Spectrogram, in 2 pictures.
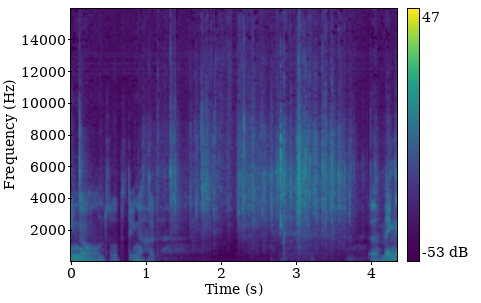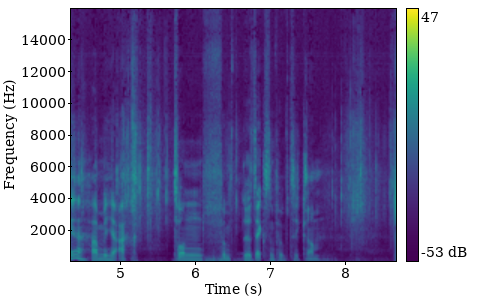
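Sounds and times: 
speech: 0:00.0 - 0:01.5, 0:04.0 - 0:07.9
56-gram chip bag crinkling as it is handled: 0:01.0 - 0:06.8, 0:07.8 - 0:08.6.

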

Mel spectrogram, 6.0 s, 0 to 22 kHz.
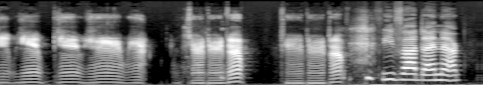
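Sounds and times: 
person imitating a stuffy congested nose with nasal wordless vocalizing: 0:00.0 - 0:04.6
speech: 0:00.0 - 0:05.9.

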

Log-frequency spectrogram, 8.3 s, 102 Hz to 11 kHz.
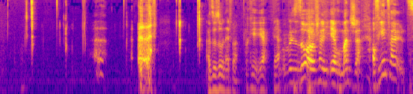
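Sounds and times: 
voice imitating ASMR-style wet lip smacks and clicks: 0:00.1 - 0:04.2
speech: 0:01.9 - 0:02.2, 0:04.2 - 0:08.2.

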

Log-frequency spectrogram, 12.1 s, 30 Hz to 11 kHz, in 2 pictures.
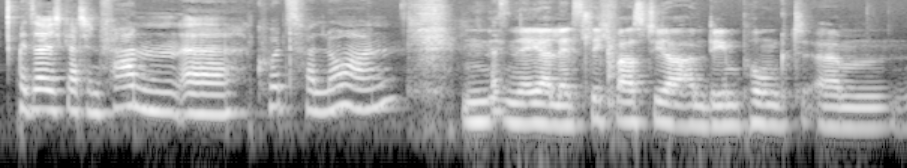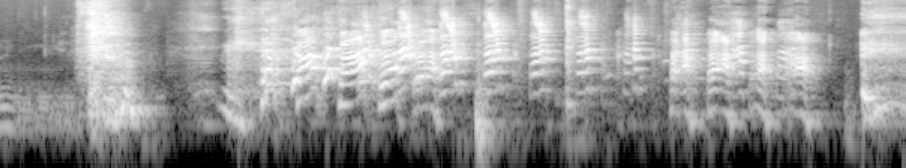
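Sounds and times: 
speech: 0:00.2 - 0:07.9, 0:10.7 - 0:12.0
person sneezing: 0:06.6 - 0:07.5
people snickering and giggling: 0:07.5 - 0:12.0.

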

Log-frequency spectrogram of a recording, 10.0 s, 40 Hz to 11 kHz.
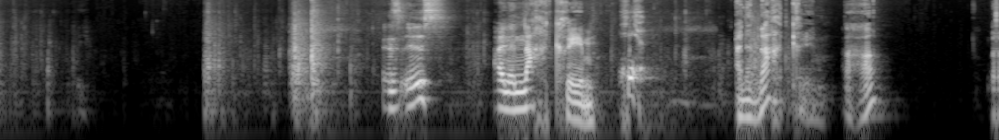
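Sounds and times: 
cardboard and paper rustling as a beauty advent calendar door is opened: 0:00.0 - 0:01.0, 0:02.0 - 0:08.3
speech: 0:03.8 - 0:06.6, 0:07.4 - 0:08.9.

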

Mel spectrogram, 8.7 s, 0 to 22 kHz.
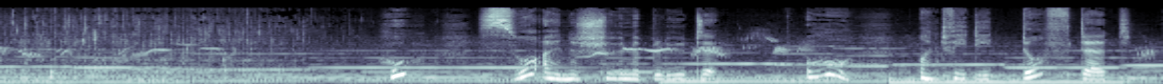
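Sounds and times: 
water poured onto a plant: 0:00.0 - 0:02.7
speech: 0:02.9 - 0:03.2, 0:03.8 - 0:08.6.

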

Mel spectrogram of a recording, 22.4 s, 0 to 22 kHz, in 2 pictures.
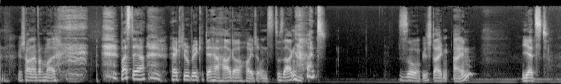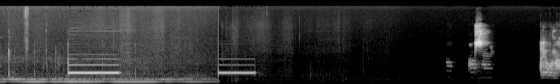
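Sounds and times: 
speech: 0:00.0 - 0:01.5, 0:02.2 - 0:06.6, 0:08.0 - 0:09.5, 0:10.4 - 0:11.5
low hum: 0:04.4 - 0:15.6
ringing tone of an outgoing telephone call: 0:12.6 - 0:13.6, 0:15.6 - 0:16.4.

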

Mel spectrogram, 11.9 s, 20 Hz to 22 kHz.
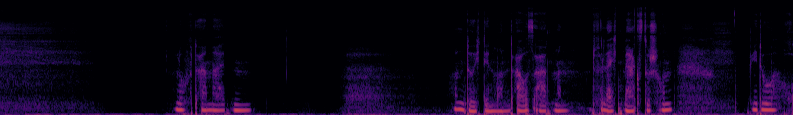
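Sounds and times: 
deep inhale through the nose during a guided breathing exercise: 0:00.0 - 0:01.6, 0:10.2 - 0:11.1
speech: 0:02.6 - 0:03.9, 0:06.8 - 0:10.6, 0:11.2 - 0:11.8.

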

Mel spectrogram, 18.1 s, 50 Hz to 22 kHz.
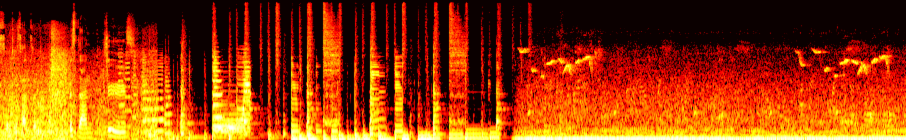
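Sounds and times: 
speech: 0:00.1 - 0:03.6
rhythmic instrumental music: 0:02.2 - 0:11.6
birds chirping in high twittering bursts outdoors: 0:10.3 - 0:18.1.

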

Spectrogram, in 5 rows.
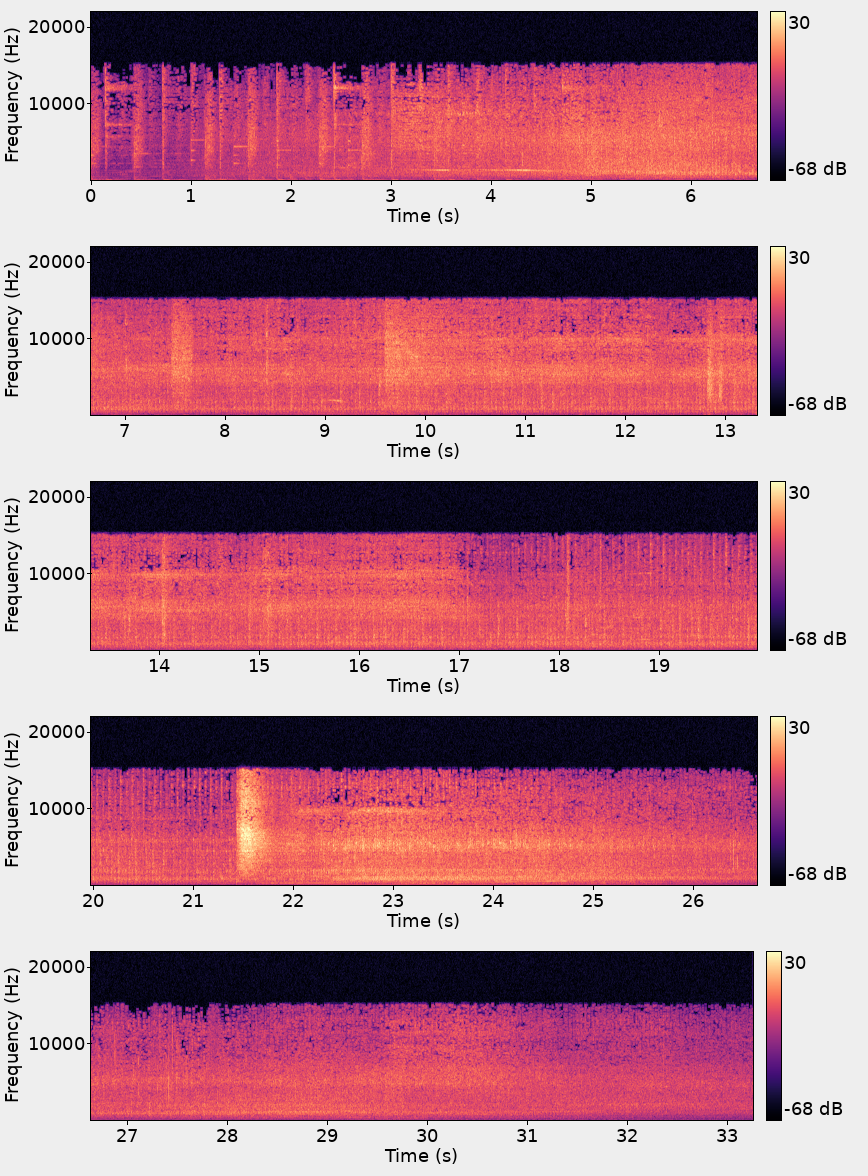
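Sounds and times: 
large city bus engine idling and revving: 0:00.0 - 0:33.2
city bus air brakes hissing: 0:02.8 - 0:17.3, 0:21.3 - 0:22.2.

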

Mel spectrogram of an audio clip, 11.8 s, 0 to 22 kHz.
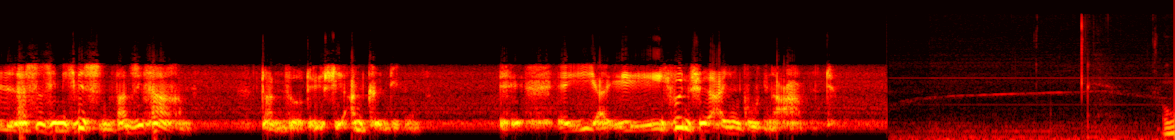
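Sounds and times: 
speech: 0:00.2 - 0:02.0, 0:02.7 - 0:04.0, 0:05.6 - 0:08.2
police siren wailing: 0:08.9 - 0:11.7.

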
